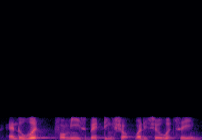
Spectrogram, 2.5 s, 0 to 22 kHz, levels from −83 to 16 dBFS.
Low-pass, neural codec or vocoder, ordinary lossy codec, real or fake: 3.6 kHz; none; none; real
